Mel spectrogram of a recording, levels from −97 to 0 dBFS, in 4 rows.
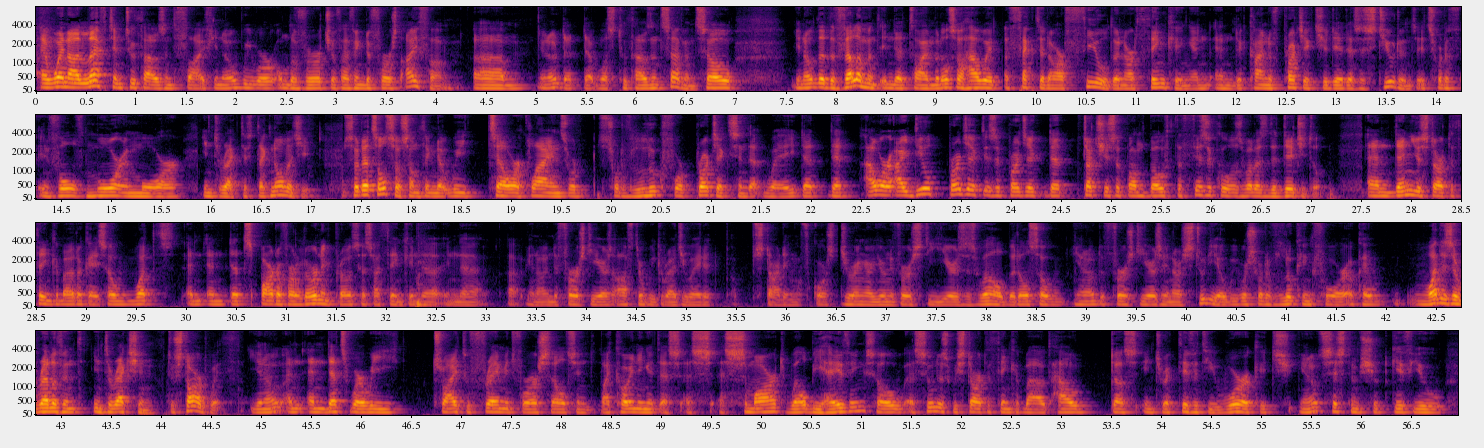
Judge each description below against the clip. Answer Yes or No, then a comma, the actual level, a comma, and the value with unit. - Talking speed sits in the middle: No, fast, 225 wpm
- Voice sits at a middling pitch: No, low, 120 Hz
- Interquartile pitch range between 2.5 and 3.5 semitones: Yes, average, 2.9 semitones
